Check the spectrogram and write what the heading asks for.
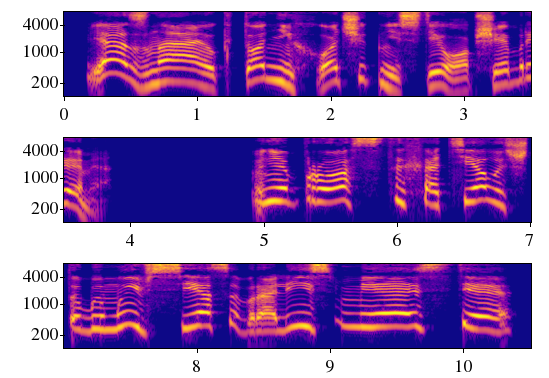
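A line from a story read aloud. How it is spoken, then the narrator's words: Moaning. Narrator (Russian): простонала Инит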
